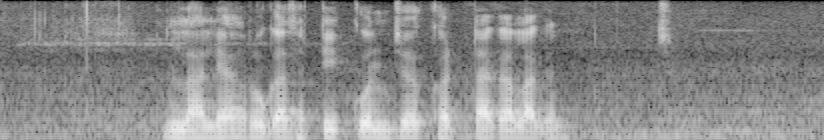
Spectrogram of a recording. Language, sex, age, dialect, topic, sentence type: Marathi, male, 25-30, Varhadi, agriculture, question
